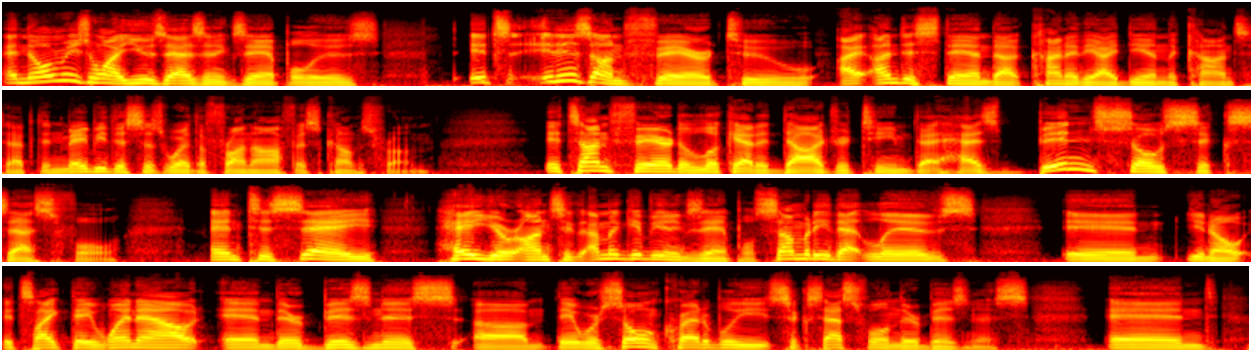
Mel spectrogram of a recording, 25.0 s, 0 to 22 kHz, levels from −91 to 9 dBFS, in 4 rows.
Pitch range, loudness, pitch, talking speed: 115-150 Hz, -18 LUFS, 130 Hz, 210 wpm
